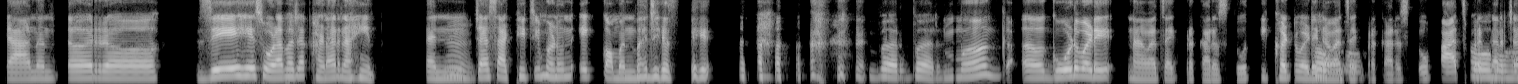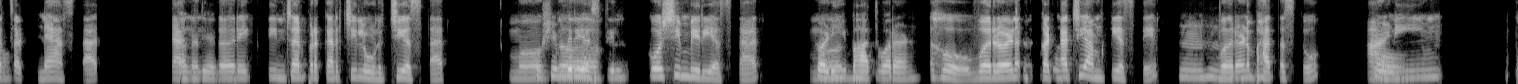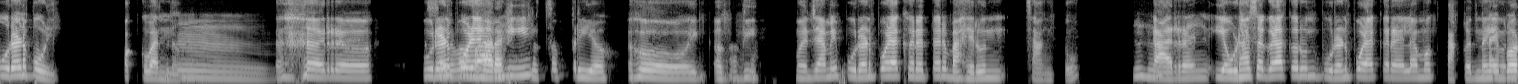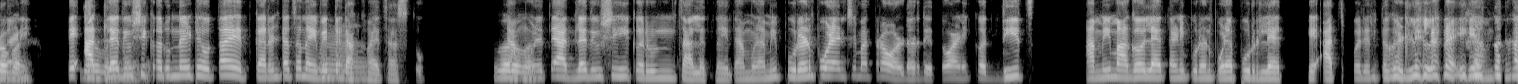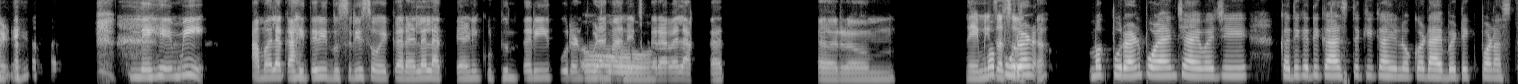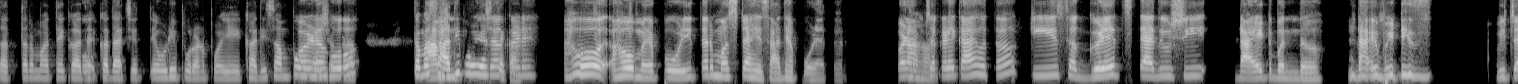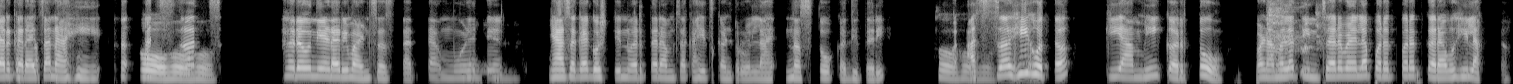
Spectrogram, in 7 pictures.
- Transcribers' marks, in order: laughing while speaking: "भाजी असते"; chuckle; tapping; chuckle; drawn out: "हम्म"; other noise; drawn out: "हं"; laughing while speaking: "घडलेलं नाही आहे आमच्याकडे"; laugh; drawn out: "हो"; in English: "डायट"; laughing while speaking: "डायबिटीज"; chuckle; cough
- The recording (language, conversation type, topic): Marathi, podcast, मोठ्या मेजबानीसाठी जेवणाचे नियोजन कसे करावे?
